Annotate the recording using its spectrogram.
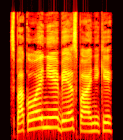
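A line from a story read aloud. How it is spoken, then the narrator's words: Deep bass echo. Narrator (Russian): вторила ей басом мисс Боулер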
